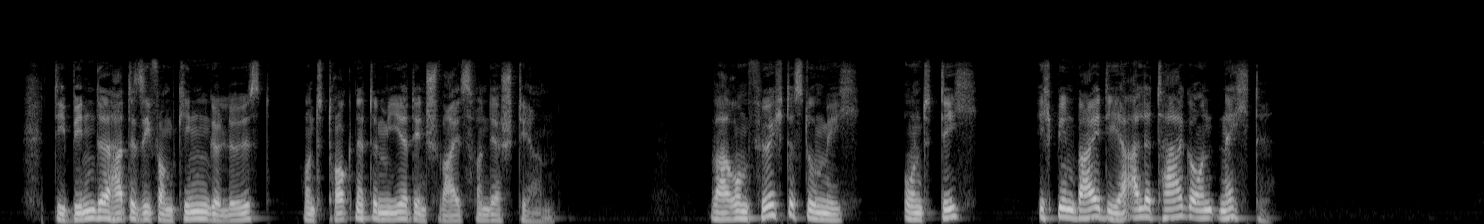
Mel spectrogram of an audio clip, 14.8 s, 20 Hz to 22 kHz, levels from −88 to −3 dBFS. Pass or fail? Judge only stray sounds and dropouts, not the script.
pass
